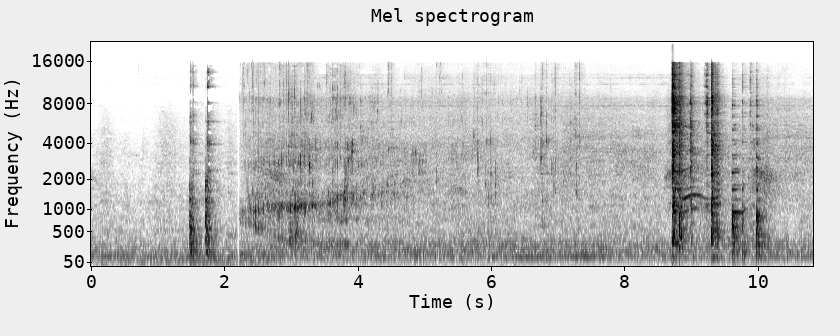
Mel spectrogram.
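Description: Two light clicks, then warm water poured into a glass for about two seconds. Near the end, a quick run of sharp clinks of a spoon and glassware.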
